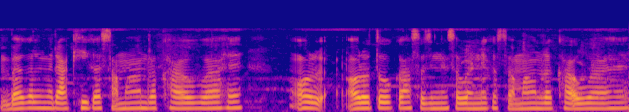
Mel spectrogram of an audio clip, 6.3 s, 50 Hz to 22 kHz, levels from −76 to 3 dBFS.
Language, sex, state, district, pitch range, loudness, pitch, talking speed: Hindi, male, Bihar, Katihar, 190-200 Hz, -18 LUFS, 195 Hz, 170 wpm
